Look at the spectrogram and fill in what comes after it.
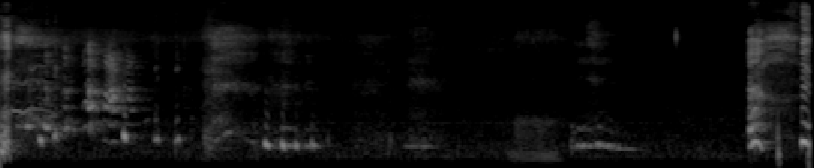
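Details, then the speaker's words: A sleeping dog snoring: soft, irregular snuffling and buzzing snores with brief snorts and quiet gaps between breaths. "He's sleeping. He's snoring."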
